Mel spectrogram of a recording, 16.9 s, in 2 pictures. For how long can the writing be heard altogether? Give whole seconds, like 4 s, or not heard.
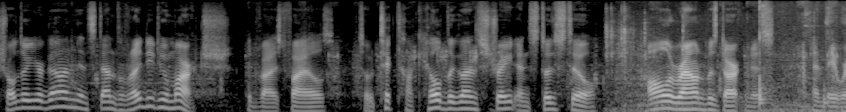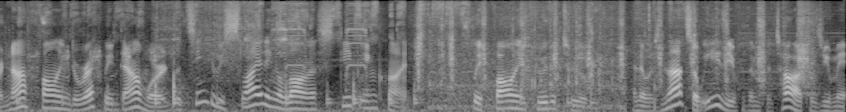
8 s.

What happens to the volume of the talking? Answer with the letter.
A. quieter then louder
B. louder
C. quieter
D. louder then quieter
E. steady
B.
